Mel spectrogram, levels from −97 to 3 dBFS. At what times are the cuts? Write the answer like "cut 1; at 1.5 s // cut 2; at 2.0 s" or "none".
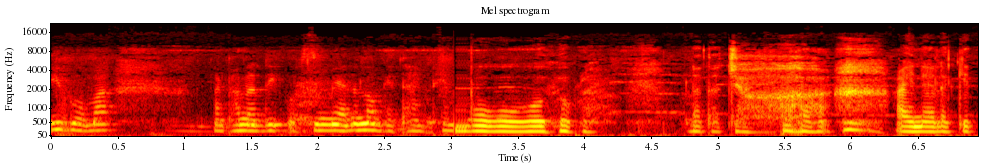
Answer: cut 1; at 3.0 s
